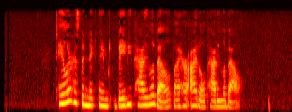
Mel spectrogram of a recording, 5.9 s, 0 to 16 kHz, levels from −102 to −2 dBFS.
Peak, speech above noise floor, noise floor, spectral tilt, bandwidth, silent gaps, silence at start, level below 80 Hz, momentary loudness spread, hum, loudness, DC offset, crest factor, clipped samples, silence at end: -18 dBFS; 38 dB; -72 dBFS; -4.5 dB/octave; 11.5 kHz; none; 1.1 s; -88 dBFS; 7 LU; none; -35 LUFS; under 0.1%; 18 dB; under 0.1%; 1.05 s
